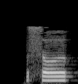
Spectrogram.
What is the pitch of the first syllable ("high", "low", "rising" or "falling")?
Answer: low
